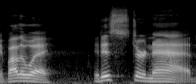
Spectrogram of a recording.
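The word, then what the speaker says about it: Strnad: it right this is i think wake forest had a astronaut on its pronunciation guide and the broncos have it as stern ad yes so i'm going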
